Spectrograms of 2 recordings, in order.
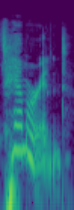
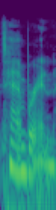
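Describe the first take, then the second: First: It is said with a non-Jamaican pronunciation. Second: It is said with a Jamaican pronunciation. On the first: This is how the listener may say it. "you may pronounce it as tamarind" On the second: This is how the speaker says it. "because I'm Jamaican, I pronounce it tamarind"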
